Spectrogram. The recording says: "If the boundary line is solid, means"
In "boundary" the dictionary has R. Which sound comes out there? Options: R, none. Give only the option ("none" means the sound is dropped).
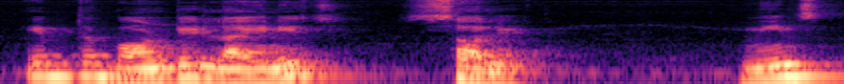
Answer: none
